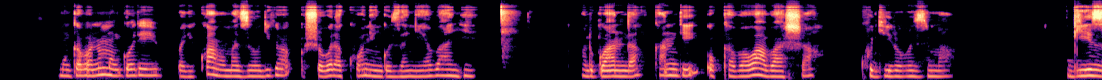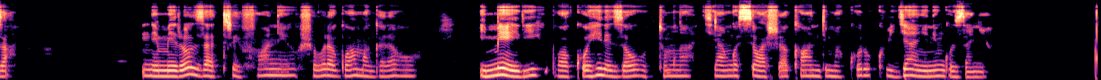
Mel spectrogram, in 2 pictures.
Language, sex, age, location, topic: Kinyarwanda, female, 18-24, Kigali, finance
